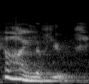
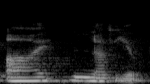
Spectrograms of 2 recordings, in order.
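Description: First: It is said in an offhand, casual way. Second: It is said warmly and sincerely.

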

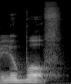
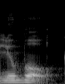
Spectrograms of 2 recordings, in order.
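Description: First: The final consonant sounds voiceless, like f. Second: The final consonant sounds voiced, like v. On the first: The speaker calls it wrong. "вони всі фекають ... як там хтось каже «любов»" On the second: The speaker calls it right. "Треба казати «любов»"

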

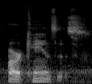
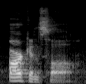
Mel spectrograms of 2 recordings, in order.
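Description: First: It is said the way the river's name sounds. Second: It is said the way the state's name sounds. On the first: It names the river. "This river, same name on paper, is pronounced Arkansas" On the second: It names the state. "the state is pronounced Arkansas"

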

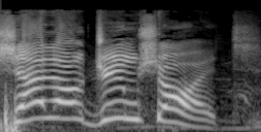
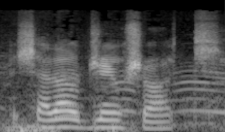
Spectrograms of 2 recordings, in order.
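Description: First: It is said loudly, with lots of energy. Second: It is said flatly, with little energy.

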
